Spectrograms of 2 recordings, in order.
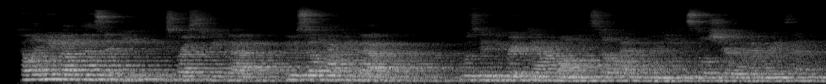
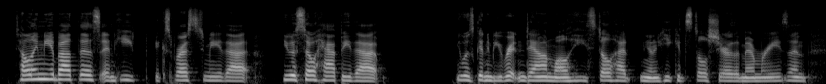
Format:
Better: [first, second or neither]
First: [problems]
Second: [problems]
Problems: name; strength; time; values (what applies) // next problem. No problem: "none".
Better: second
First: room echo; strong; dies away in 3 s // off-mic speech; far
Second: none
